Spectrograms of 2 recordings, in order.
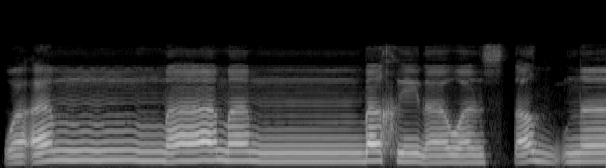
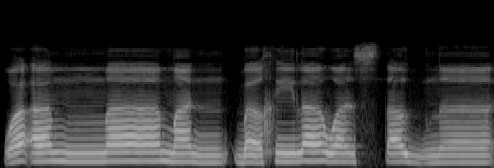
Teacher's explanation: karena ini hukumnya iqlab, nun mati berhadapan dengan huruf ba, maka nunnya dirubah menjadi mim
